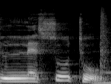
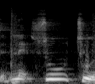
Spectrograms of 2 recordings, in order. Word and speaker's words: Lesotho: It is pronounced, you see, the last O is actually pronounced like oo. Like when you want to pronounce zoo, ooh.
